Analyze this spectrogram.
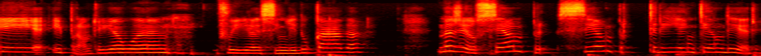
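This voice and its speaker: A woman talks at a very slow pace in a high pitch, with ordinary pitch variation. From Portugal, Porto. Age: 70s. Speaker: churchgoer giving religious testimony. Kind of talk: testimony in podcast interview.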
